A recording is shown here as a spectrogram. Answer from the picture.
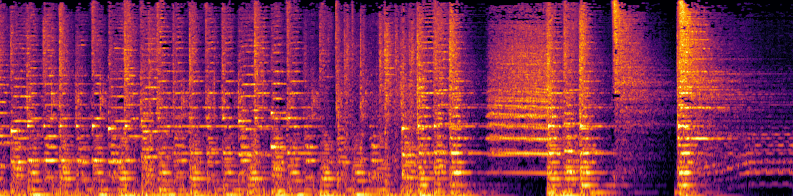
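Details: Loud orchestral music with drum beats that fades and cuts off, then resumes with a sharp hit; no animal voice is audible.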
